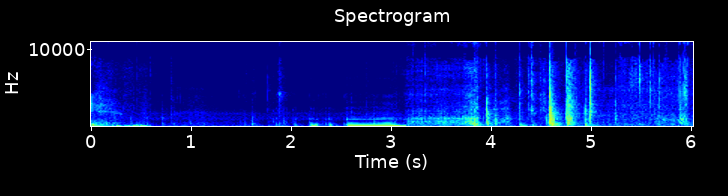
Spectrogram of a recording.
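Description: Plastic shrink-wrap on a card box being slit with a blade and torn away: scraping and tearing with a few sharp clicks in the second half, after a quiet first half with faint ticks.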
